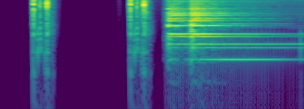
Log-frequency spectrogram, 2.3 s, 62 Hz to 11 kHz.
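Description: Two quick double clicks of a mouse-click sound effect, then a bright bell chime about 1.3 s in that rings on and slowly fades; the chime is the loudest sound. This is the usual sound effect for clicking a subscribe button and its notification bell.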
